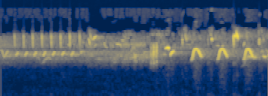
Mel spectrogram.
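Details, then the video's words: Birdsong opening with a rapid even series of ticking high notes, followed by mixed twitters and three clear rising-falling whistled slurs. "birds singing"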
